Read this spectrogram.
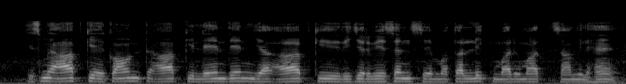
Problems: constant background noise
